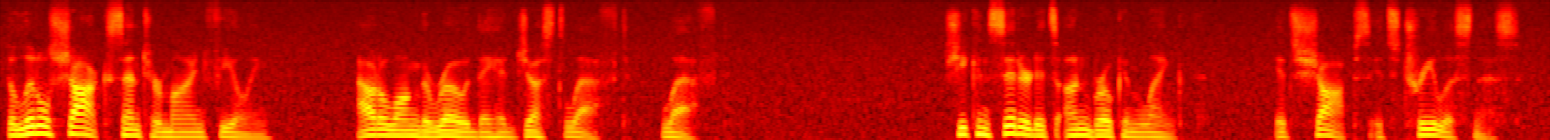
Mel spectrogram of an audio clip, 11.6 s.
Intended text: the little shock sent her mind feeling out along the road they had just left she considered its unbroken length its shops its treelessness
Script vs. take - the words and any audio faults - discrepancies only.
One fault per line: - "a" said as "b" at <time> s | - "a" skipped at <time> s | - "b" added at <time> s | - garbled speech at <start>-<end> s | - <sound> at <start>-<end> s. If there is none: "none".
- "left" added at 4.9 s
